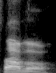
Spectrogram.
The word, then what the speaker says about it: Szabo: I'll pronounce it like you're pronouncing it. Add an extra z in there, yep. Szabo. it's Szabo.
